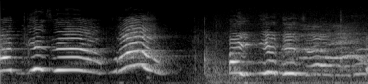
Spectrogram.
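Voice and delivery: high, stretched howl of pain; pained wailing. Acted. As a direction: howl as if badly hurt. Wails that arm was broken. (ব্যথায় চিৎকার করে কান্না)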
